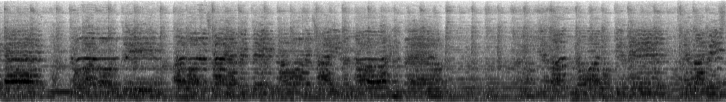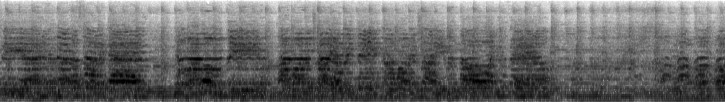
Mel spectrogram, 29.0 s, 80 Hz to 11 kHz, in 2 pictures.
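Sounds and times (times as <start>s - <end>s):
mixed choir singing: 0.0s - 9.2s, 10.2s - 26.0s, 27.2s - 29.0s.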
